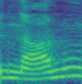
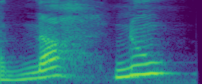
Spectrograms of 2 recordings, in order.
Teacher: ہا کی آواز بھی آنی چاہیے اور نون کو جلدی بھی پڑھنا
